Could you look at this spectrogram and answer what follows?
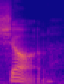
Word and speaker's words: Sean: there you have it that's the reason why my name is spelled scene and said sean i'm not going to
